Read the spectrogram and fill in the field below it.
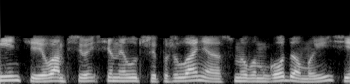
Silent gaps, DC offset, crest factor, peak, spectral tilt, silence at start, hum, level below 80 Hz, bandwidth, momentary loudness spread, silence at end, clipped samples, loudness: none; under 0.1%; 16 dB; 0 dBFS; -10.5 dB/octave; 0 s; none; -54 dBFS; 4 kHz; 6 LU; 0 s; under 0.1%; -17 LUFS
